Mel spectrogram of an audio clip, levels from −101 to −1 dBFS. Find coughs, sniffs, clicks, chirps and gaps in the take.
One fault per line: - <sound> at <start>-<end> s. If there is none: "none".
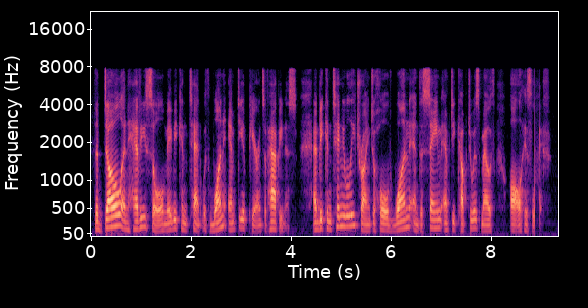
- dropout at 8.9-9.0 s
